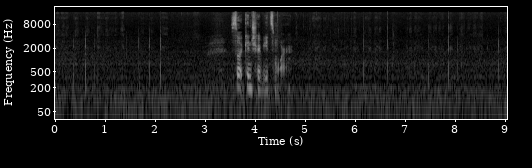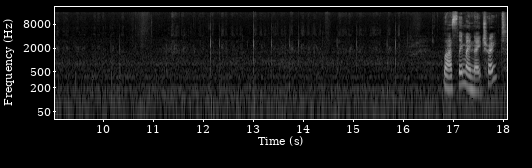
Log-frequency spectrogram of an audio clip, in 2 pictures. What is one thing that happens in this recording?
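A stylus taps and scratches lightly on a tablet.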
